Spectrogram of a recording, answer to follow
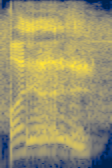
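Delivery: a high, despairing wail of no; anguished cry. Real, not acted. Gamer watching the opponent score, high despairing wail. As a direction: cry out the no in real anguish at the screen. Conceding a goal in the game.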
